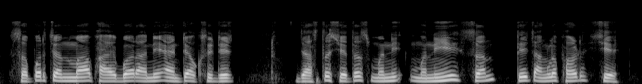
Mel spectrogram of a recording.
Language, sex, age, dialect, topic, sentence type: Marathi, male, 25-30, Northern Konkan, agriculture, statement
